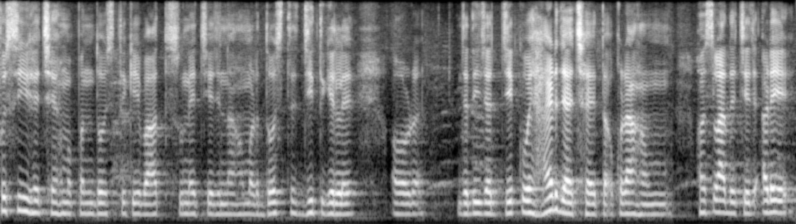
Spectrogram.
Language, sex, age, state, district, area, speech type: Maithili, male, 18-30, Bihar, Madhepura, rural, spontaneous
